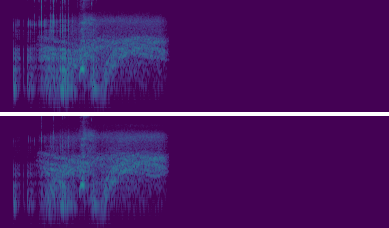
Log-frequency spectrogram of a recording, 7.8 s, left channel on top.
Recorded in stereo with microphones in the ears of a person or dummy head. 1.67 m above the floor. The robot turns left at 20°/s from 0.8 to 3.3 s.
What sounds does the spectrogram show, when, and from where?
0.3 s dripping: 40° left (ahead or behind); by 2.0 s 15° left (ahead or behind)
1.6 s a sneeze: 5° left (ahead or behind); by 2.0 s 5° right (ahead or behind)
